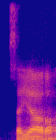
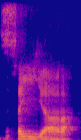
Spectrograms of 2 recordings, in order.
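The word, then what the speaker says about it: سيارة: as-sayyarah itu mobil ya sayyarah begitu cara bacanya karena tidak sedikit orang bacanya sayyarah tanpa tasydid huruf ya seharusnya sayyarah ya apakah engkau berangkat dengan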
